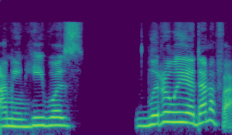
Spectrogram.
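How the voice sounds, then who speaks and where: Speaking at a moderate pace with a New York accent, this voice shows ordinary pitch variation against a quiet background. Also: woman. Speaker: true crime podcast co-host. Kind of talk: casual chat.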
